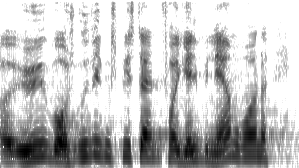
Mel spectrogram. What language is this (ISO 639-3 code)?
dan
